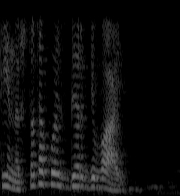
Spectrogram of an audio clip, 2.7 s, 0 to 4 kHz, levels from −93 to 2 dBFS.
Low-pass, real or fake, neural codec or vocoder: 3.6 kHz; real; none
